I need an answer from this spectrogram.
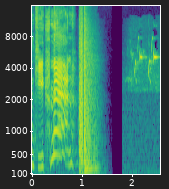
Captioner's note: doorslam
